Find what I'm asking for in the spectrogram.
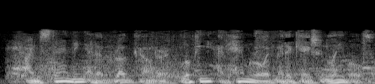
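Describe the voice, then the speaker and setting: A man's voice: extremely low pitch, big pitch swings, brisk. A man reading a scripted radio advertisement as a spokesman. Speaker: commercial spokesman. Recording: muffled radio ad with music.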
